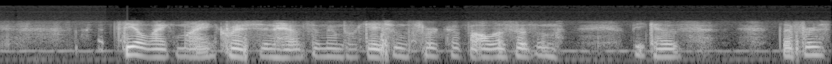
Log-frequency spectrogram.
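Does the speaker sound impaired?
Yes: Parkinson's; debilitating effects.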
